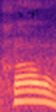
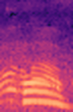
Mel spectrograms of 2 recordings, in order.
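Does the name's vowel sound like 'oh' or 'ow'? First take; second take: ow; oh. First: The vowel sounds like 'ow'. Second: The vowel sounds like 'oh'. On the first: This is how the name is said in its home country. "Но ведь они его Хау произносят. Наверное, так это правильнее" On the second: This is the habitual local way of saying the name. "Для нас он Хоу"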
